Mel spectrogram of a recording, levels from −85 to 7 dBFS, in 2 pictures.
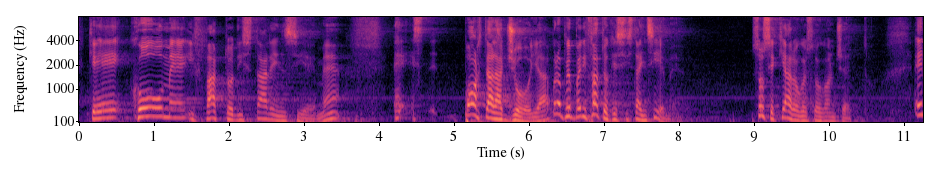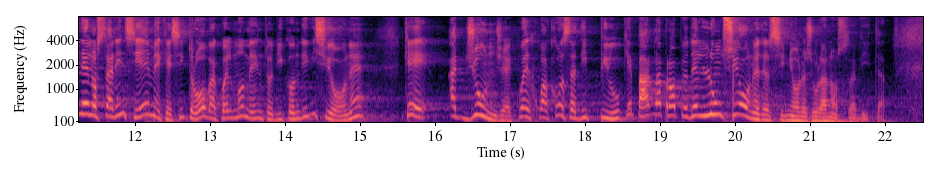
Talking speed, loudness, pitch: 140 wpm, -21 LUFS, 190 Hz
